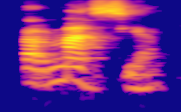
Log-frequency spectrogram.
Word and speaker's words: farmacia: We punch this more, that is correct. It ends in an A, and the second from last syllable goes back here to this ma syllable, okay? Here's the second to the last, farmacia. The way I say it obeys the rule.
